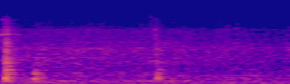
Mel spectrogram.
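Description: A pot of vegetable soup boiling on the stove: a faint, steady noise over a low hum, after a sharp click at the very start.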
